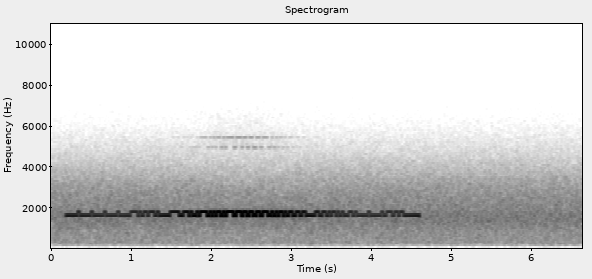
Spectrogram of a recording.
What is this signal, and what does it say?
RTTY (45.45 baud, 170 Hz shift), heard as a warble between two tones, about 1750 Hz centre, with radio static and fading. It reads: THESE INDIVIDUAL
